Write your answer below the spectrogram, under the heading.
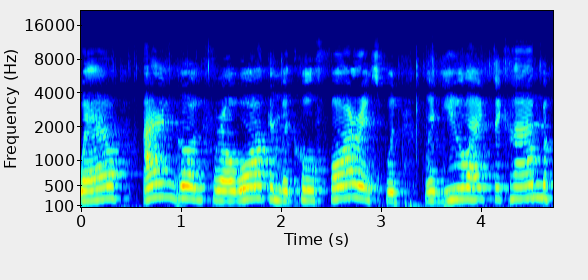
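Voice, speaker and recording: Delivered at a fairly slow pace, the put-on character voice is fairly high in pitch. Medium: read story. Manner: sly, ingratiating.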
